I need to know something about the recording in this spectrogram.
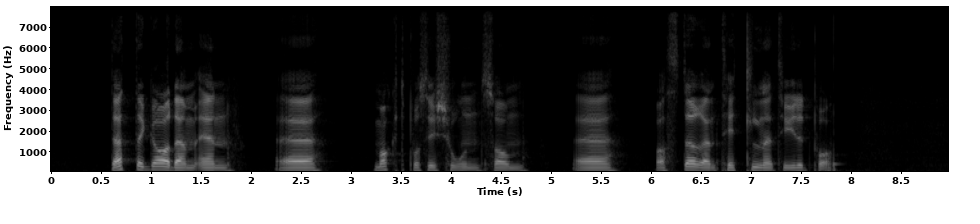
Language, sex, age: Norwegian, male, 27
